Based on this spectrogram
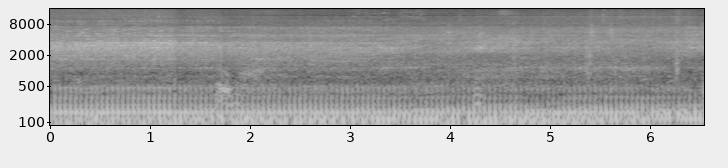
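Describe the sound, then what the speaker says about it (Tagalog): A motorcycle engine running close by, a loud steady low chugging idle with rapid regular pulses and light clattering throughout, no talking. "Ito yung motor ko sa dulo."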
